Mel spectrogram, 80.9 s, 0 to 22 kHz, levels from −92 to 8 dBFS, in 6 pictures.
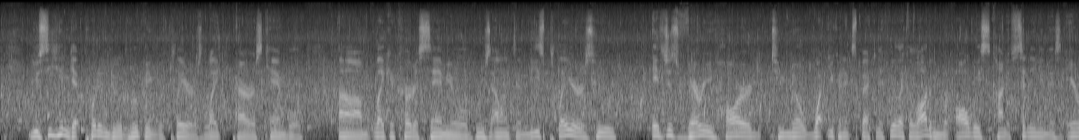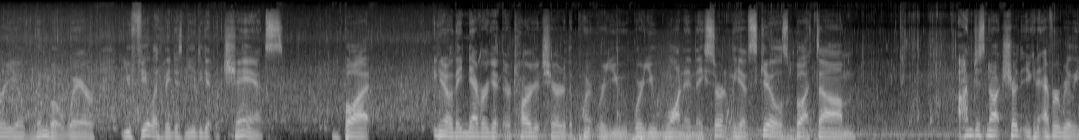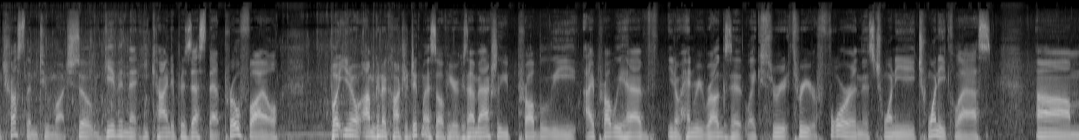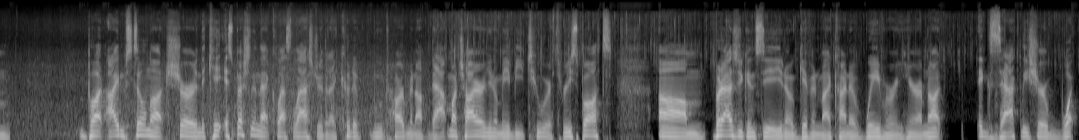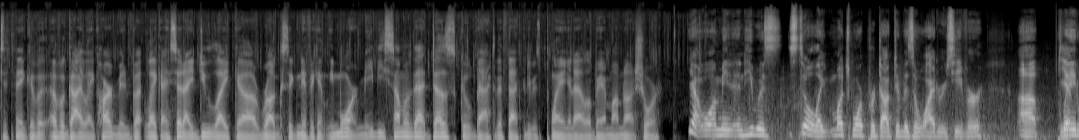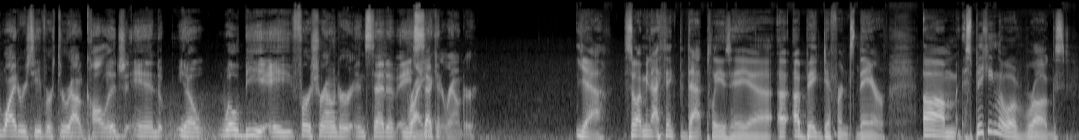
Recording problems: rain or running water; noticeable; throughout; 10 dB below the speech

